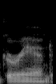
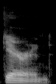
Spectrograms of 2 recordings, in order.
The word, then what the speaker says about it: Garand: back then that was an M1 grand or Garand if you pronounce it correctly but yeah that was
